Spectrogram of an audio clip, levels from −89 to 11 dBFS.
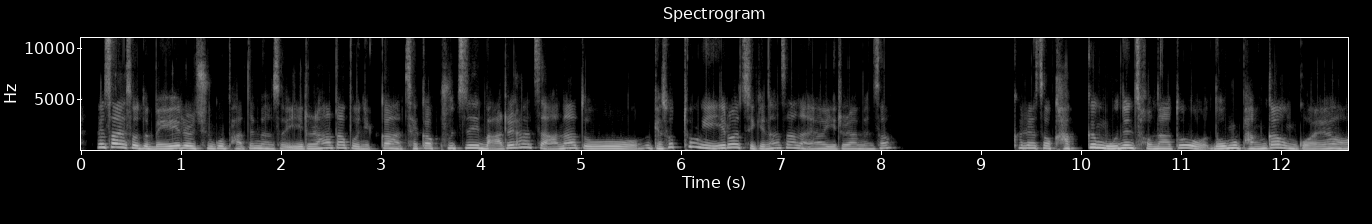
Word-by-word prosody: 회사에서도 310 Hz, -, +2 dB
메일을 225 Hz, +5 st, +4 dB
주고받으면서 210 Hz, -2 st, -2 dB
일을 205 Hz, +4 st, 0 dB
하다 265 Hz, +3 st, -2 dB
보니까 200 Hz, 0 st, -3 dB
제가 220 Hz, +6 st, -2 dB
굳이 245 Hz, +3 st, 0 dB
말을 205 Hz, -, 0 dB
하지 310 Hz, -2 st, -4 dB
않아도 210 Hz, -1 st, 0 dB
이렇게 230 Hz, -4 st, -1 dB
소통이 335 Hz, -, -2 dB
이루어지긴 260 Hz, -8 st, 0 dB
하잖아요 235 Hz, -7 st, -4 dB
일을 190 Hz, 0 st, -3 dB
하면서. 195 Hz, +7 st, -5 dB, 1.2 s
그래서 255 Hz, -2 st, -2 dB
가끔 225 Hz, +6 st, +1 dB
오는 230 Hz, +5 st, +6 dB
전화도 210 Hz, +1 st, 0 dB
너무 230 Hz, +5 st, +5 dB
반가운 215 Hz, +2 st, 0 dB
거예요. 195 Hz, +3 st, -2 dB
220 Hz, 330 characters per minute, -25 LUFS, 200-260 Hz, 1.2 s, 오는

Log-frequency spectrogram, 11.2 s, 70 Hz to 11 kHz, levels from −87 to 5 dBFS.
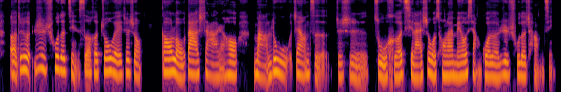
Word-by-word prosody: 呃， -, -, +2 dB
这 245 Hz, +1 st, +2 dB
个 240 Hz, -, +5 dB
日 255 Hz, +1 st, -1 dB
出 255 Hz, +2 st, +1 dB
的 230 Hz, -2 st, +4 dB
景 200 Hz, -5 st, -4 dB
色 105 Hz, -1 st, +2 dB
和 195 Hz, -, +1 dB
周 220 Hz, +3 st, +2 dB
围 185 Hz, -4 st, +2 dB
这 205 Hz, +1 st, -1 dB
种 180 Hz, -5 st, -3 dB, 0.3 s
高 215 Hz, +1 st, +4 dB
楼 170 Hz, -7 st, +3 dB
大 190 Hz, -1 st, +3 dB
厦， 180 Hz, -5 st, -3 dB
然 -, -, -6 dB
后 180 Hz, -1 st, +1 dB, 0.3 s
马 170 Hz, -5 st, -1 dB
路 185 Hz, -1 st, +1 dB
这 195 Hz, -, -1 dB
样 185 Hz, +1 st, 0 dB
子， 195 Hz, -, -5 dB
就 170 Hz, -, -5 dB
是 165 Hz, -4 st, -5 dB
组 165 Hz, -3 st, +1 dB
合 165 Hz, +1 st, 0 dB
起 190 Hz, -1 st, +5 dB
来 155 Hz, 0 st, 0 dB
是 210 Hz, -, 0 dB
我 175 Hz, -3 st, +3 dB
从 175 Hz, -1 st, -1 dB
来 175 Hz, 0 st, +2 dB
没 170 Hz, -1 st, -1 dB
有 175 Hz, +2 st, +2 dB
想 -, -, 0 dB
过 175 Hz, -4 st, +1 dB
的 160 Hz, -1 st, -1 dB
日 185 Hz, +1 st, 0 dB
出 180 Hz, -1 st, -4 dB
的 170 Hz, -1 st, +2 dB
场 -, -, -6 dB
景。 -, -, -4 dB
180 Hz, 235 characters per minute, -21 LUFS, 170-205 Hz, 0.3 s, 个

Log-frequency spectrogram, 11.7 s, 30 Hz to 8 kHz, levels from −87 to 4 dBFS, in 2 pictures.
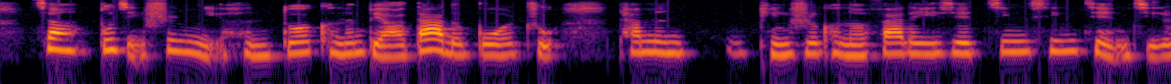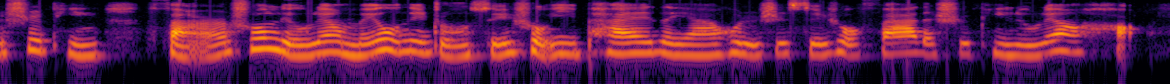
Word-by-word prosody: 像 290 Hz, -3 st, +6 dB
不 295 Hz, -, +1 dB
仅 295 Hz, -, 0 dB
是 285 Hz, -, -2 dB
你， 240 Hz, -7 st, -5 dB
很 210 Hz, -3 st, -7 dB
多 235 Hz, +4 st, -1 dB
可 245 Hz, -, -7 dB
能 230 Hz, +2 st, -4 dB
比 -, -, +1 dB
较 195 Hz, 0 st, +1 dB
大 285 Hz, +8 st, +8 dB
的 220 Hz, -, -3 dB
博 215 Hz, 0 st, -3 dB
主， 225 Hz, -, -6 dB, 0.3 s
他 250 Hz, -, -4 dB
们 245 Hz, -1 st, -4 dB, 0.3 s
平 215 Hz, -2 st, -4 dB
时 230 Hz, +1 st, -3 dB
可 235 Hz, +1 st, -8 dB
能 205 Hz, -2 st, -3 dB
发 230 Hz, +2 st, +3 dB
的 230 Hz, -, -4 dB
一 225 Hz, 0 st, -3 dB
些 235 Hz, -1 st, -1 dB
精 260 Hz, +2 st, -3 dB
心 270 Hz, 0 st, -2 dB
剪 235 Hz, -9 st, -4 dB
辑 195 Hz, -2 st, +2 dB
的 200 Hz, -, -4 dB
视 285 Hz, +5 st, -1 dB
频， 210 Hz, -6 st, -7 dB, 0.2 s
反 -, -, +4 dB
而 -, -, -2 dB
说 315 Hz, +1 st, +3 dB
流 245 Hz, -10 st, +3 dB
量 250 Hz, +3 st, +1 dB
没 210 Hz, 0 st, -1 dB
有 295 Hz, +2 st, +4 dB
那 260 Hz, -1 st, -2 dB
种 195 Hz, -5 st, -4 dB
随 210 Hz, +1 st, 0 dB
手 240 Hz, -, +1 dB
一 225 Hz, +1 st, -2 dB
拍 235 Hz, +1 st, +2 dB
的 235 Hz, -2 st, -2 dB
呀， 210 Hz, 0 st, -1 dB
或 240 Hz, +2 st, -3 dB
者 210 Hz, -, -2 dB
是 215 Hz, +2 st, -3 dB
随 220 Hz, -2 st, +2 dB
手 210 Hz, -, -3 dB
发 230 Hz, +2 st, +4 dB
的 -, -, -6 dB
视 225 Hz, +1 st, -3 dB
频 225 Hz, -2 st, -10 dB
流 200 Hz, -1 st, -5 dB
量 265 Hz, +2 st, +3 dB
好。 -, -, -2 dB
230 Hz, 300 characters per minute, -24 LUFS, 215-255 Hz, 0.3 s, 大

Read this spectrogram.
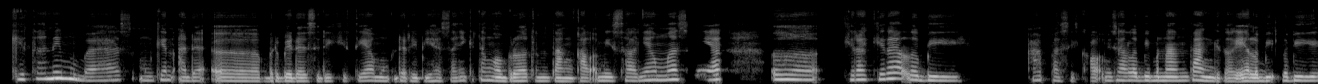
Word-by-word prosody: Kita, 235 Hz, +2 st, -4 dB
nih, 280 Hz, -, +8 dB
membahas 200 Hz, -7 st, +2 dB, 0.2 s
mungkin 200 Hz, +3 st, -5 dB
ada, 170 Hz, 0 st, -3 dB
eee, 160 Hz, -2 st, 0 dB
berbeda 155 Hz, +1 st, +1 dB, 0.2 s
sedikit, 155 Hz, +1 st, -7 dB
ya, 175 Hz, -, -1 dB, 0.2 s
dari 155 Hz, -2 st, -2 dB
biasanya, 155 Hz, +3 st, -5 dB
kita 200 Hz, -, -10 dB
ngobrol 165 Hz, -1 st, +3 dB
tentang 155 Hz, -2 st, 0 dB
kalau 155 Hz, -1 st, -2 dB
misalnya 175 Hz, +2 st, -1 dB, 0.2 s
Masnya, 220 Hz, 0 st, +1 dB, 0.5 s
eee, 225 Hz, -2 st, +3 dB, 0.2 s
kira-kira 225 Hz, +4 st, +1 dB
lebih 180 Hz, -4 st, 0 dB, 0.6 s
apa, 195 Hz, -2 st, -9 dB
sih, -, -, -13 dB
kalau 160 Hz, -, -5 dB
misalnya 185 Hz, 0 st, -1 dB
lebih 185 Hz, 0 st, +1 dB
menantang 180 Hz, 0 st, +3 dB
gitu, -, -, -7 dB
ya, 155 Hz, +3 st, +5 dB
lebih 160 Hz, +2 st, +4 dB
lebih 180 Hz, +1 st, +2 dB
180 Hz, 135 wpm, -24 LUFS, 160-210 Hz, 0.6 s, nih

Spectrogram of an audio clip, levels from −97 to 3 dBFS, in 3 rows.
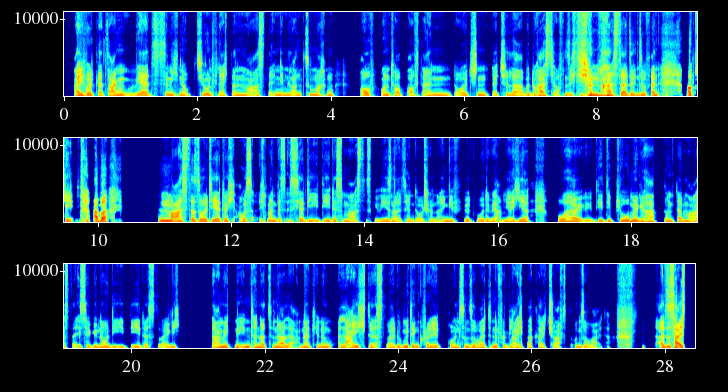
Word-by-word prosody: Ah, 120 Hz, -, +7 dB
ich 120 Hz, -, +5 dB
wollte 140 Hz, -2 st, +3 dB
grad -, -, -2 dB
sagen, 125 Hz, -2 st, +1 dB
wäre 120 Hz, +1 st, +3 dB
jetzt 120 Hz, +4 st, -6 dB
nicht 120 Hz, -2 st, -1 dB
'ne 115 Hz, -3 st, -1 dB
Option, 125 Hz, +6 st, -2 dB
vielleicht 110 Hz, 0 st, -7 dB
dann 105 Hz, -2 st, -1 dB
Master 105 Hz, +7 st, -5 dB
in 115 Hz, -, -2 dB
dem 110 Hz, -2 st, -1 dB
Land 115 Hz, +6 st, -4 dB
zu -, -, -6 dB
machen 125 Hz, -1 st, -2 dB, 0.4 s
auf 125 Hz, +5 st, +1 dB
on 115 Hz, 0 st, 0 dB
top 130 Hz, +3 st, -3 dB
auf 105 Hz, -3 st, -5 dB
deinen 100 Hz, 0 st, -3 dB
deutschen 115 Hz, +2 st, -2 dB
Bachelor, 130 Hz, +5 st, -3 dB
aber 115 Hz, -2 st, -2 dB
du -, -, -3 dB
hast 130 Hz, +1 st, +2 dB
ja -, -, -5 dB
offensichtlich 110 Hz, -6 st, +1 dB
schon 115 Hz, +2 st, +8 dB
'n -, -, +4 dB
Master, 105 Hz, -1 st, +6 dB
also, 110 Hz, +1 st, +2 dB
insofern 110 Hz, +1 st, +1 dB, 0.4 s
okay. -, -, +6 dB, 0.3 s
Aber -, -, +11 dB, 0.8 s
'n 145 Hz, -1 st, +7 dB
Master 145 Hz, +2 st, +5 dB
sollte 130 Hz, 0 st, +2 dB
ja 115 Hz, -, +6 dB
durchaus 110 Hz, +1 st, -3 dB
ich 140 Hz, -, -10 dB
meine, 120 Hz, -3 st, 0 dB
das 115 Hz, -, -6 dB
ist 110 Hz, -3 st, -7 dB
ja 120 Hz, -, +2 dB
die 100 Hz, -1 st, -3 dB
Idee 100 Hz, +2 st, -2 dB
des 100 Hz, -2 st, -4 dB
Masters 95 Hz, +1 st, -6 dB
gewesen, 95 Hz, +4 st, -3 dB
als 85 Hz, 0 st, -9 dB
er 90 Hz, -, -5 dB
in 85 Hz, -, -6 dB
Deutschland 85 Hz, +1 st, -7 dB
eingeführt 100 Hz, 0 st, -4 dB
wurde. 95 Hz, -2 st, -2 dB
Wir 85 Hz, -1 st, -4 dB
haben 90 Hz, 0 st, -6 dB
ja 90 Hz, -, -3 dB
hier 95 Hz, +1 st, +1 dB, 0.4 s
vorher 100 Hz, -1 st, +3 dB
die 105 Hz, 0 st, -5 dB
Diplome 120 Hz, +7 st, +2 dB
gehabt 110 Hz, -2 st, 0 dB
und 100 Hz, -1 st, -2 dB
der 100 Hz, -, +1 dB
Master 95 Hz, +3 st, -3 dB
ist 125 Hz, -5 st, -6 dB
ja 105 Hz, -, -2 dB
genau 100 Hz, +3 st, 0 dB
die 100 Hz, -3 st, -4 dB
Idee, 80 Hz, -, -4 dB
dass -, -, -8 dB
du -, -, -10 dB
eigentlich 100 Hz, +1 st, -4 dB, 0.5 s
damit 105 Hz, +3 st, +2 dB
'ne 100 Hz, -, -2 dB
internationale 110 Hz, -3 st, +1 dB
Anerkennung 105 Hz, -2 st, -2 dB
erleichterst, 95 Hz, +1 st, -1 dB
weil 90 Hz, -1 st, -3 dB
du 95 Hz, -, -1 dB
mit 120 Hz, +5 st, +1 dB
den 140 Hz, -2 st, +1 dB
Credit 90 Hz, -3 st, -2 dB
Points 95 Hz, 0 st, -3 dB
und 95 Hz, -, 0 dB
so 95 Hz, -1 st, -1 dB
weiter 95 Hz, +2 st, -3 dB
'ne 110 Hz, -, +3 dB
Vergleichbarkeit -, -, -6 dB
schaffst -, -, -7 dB
und 100 Hz, -, -3 dB
so 95 Hz, -4 st, -3 dB
weiter. 70 Hz, -, -13 dB, 0.7 s
Also, 145 Hz, -, +3 dB
das 145 Hz, -, +3 dB
heißt, 160 Hz, -1 st, +9 dB
105 Hz, 210 wpm, -25 LUFS, 95-120 Hz, 0.8 s, Aber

